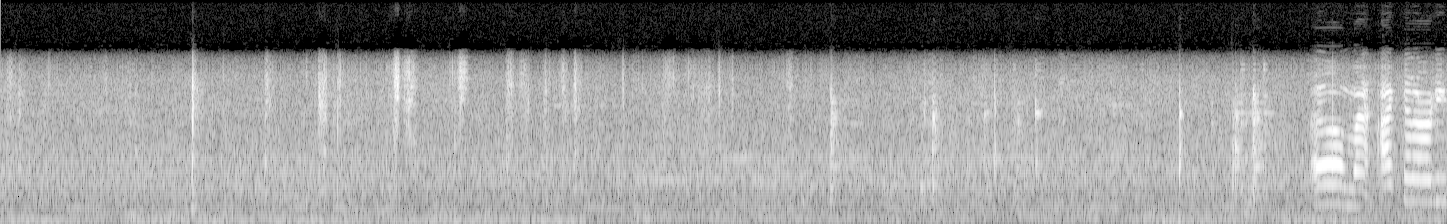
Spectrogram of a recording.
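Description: Water dripping from the drain hole of a terracotta pot of soaking wood ash: irregular light ticks as the drops land, over a low wind rumble.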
